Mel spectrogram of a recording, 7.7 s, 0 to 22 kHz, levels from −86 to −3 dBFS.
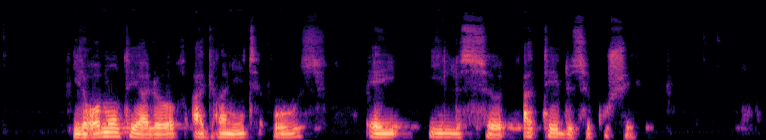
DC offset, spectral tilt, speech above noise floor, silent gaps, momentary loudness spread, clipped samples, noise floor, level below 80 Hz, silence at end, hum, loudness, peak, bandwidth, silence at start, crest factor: under 0.1%; -8 dB/octave; 61 dB; none; 15 LU; under 0.1%; -79 dBFS; -54 dBFS; 1.35 s; none; -18 LUFS; -2 dBFS; 10.5 kHz; 0.75 s; 18 dB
